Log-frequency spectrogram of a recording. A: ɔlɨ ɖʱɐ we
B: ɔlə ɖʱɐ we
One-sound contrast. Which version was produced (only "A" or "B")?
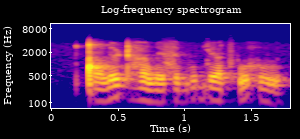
A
